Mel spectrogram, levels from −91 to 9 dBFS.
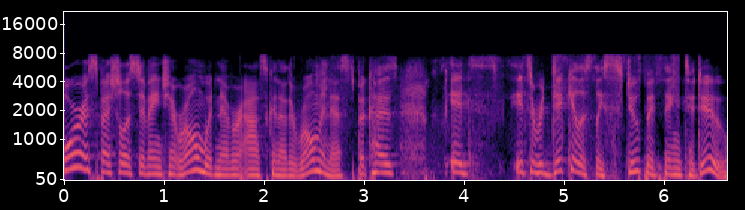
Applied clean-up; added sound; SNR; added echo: neural mask model Resemble Enhance denoiser.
